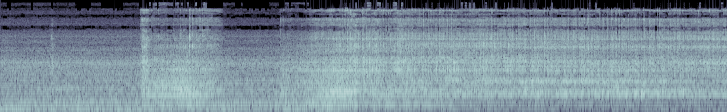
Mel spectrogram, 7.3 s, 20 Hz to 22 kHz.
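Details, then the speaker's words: Woodturning acrylic pen blank on a lathe at about 2500 rpm with a 12mm round carbide chisel: harsh rattling scrape as the tool hits the corners of the square blank each turn; interrupted cut until rounded. "so that's what we want him to get to as we're taking it down from Square obviously we get that noise but what you're wanting to get to is that where there's no noise that's what you're after"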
